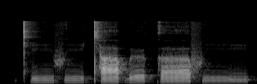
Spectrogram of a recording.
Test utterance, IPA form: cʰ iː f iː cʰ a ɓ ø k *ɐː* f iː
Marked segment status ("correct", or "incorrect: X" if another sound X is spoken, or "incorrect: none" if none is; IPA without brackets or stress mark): correct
